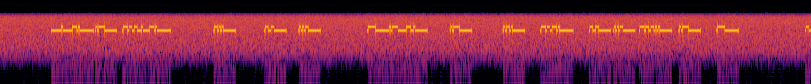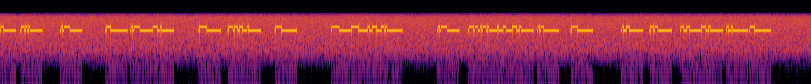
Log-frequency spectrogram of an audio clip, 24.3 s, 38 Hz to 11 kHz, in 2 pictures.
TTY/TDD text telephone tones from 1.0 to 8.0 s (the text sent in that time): HE CHRISTENED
